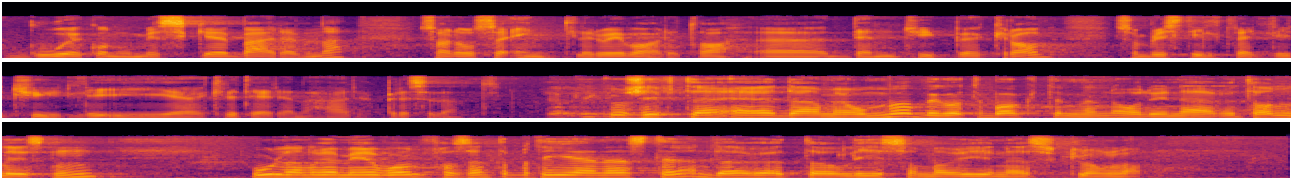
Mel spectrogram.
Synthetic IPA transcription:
ɡuːœkʊnuːmɪskbæːɾɛʋnə | sɔæɖɛɔsːɔʔɛŋkləɾəɔɪʋɑːɾət̪ʰɑːd̪ɛnt̪ʰyːpəkʰɾɑːʋsɔmblɪʂt̪ɪlt̪ʋɛld̪ɪt̪ʰyːd̪əlɪʔɪkʰɾɪt̪ʰeːɾɪənəhæ̰ːɾpʰɾɛsɪd̪ɛnt̪ | ʁɛpʰlɪkɔʃɪft̪əæd̪æːʁmɛɔmːəʋɪɡoːt̪ʰɪlbɑːkə̥t̪ʰɪlɛnɔʁd̪ɪnæːʁət̪ʰɑlːɪst̪n̩ | uːlɑnʁɛmiːʁʋɔlfʁɑːsɛnt̪əpɑt̪iːəɛnɛst̪ʰeːd̪æʁɛt̪əʁliːsɑmɑʁiːnəskʰlʊŋlɑ̰n

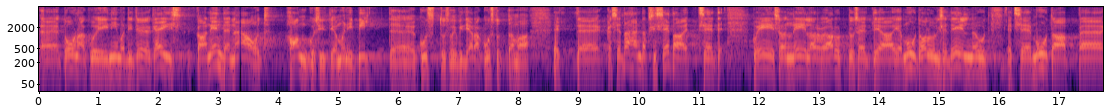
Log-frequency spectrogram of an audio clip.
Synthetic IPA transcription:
t̪oːnɑkujniːmo̞d̪it̪øːkæjskɑne̞nd̪̥e̞næo̞d̪̥ | hɑŋɡ̥usid̪jɑmɤnʲipilt̪kust̪ˑusvɤjpid̪ʲiæɾɑkust̪ut̪ːɑmɑe̞t̪kɑsːe̞t̪æɦend̪̥ɑb̥sisse̞d̪̥ɑe̞t̪ːˑse̞kue̞ːso̞ne̞ːlɑrve̞ɑɾut̪ːˑuse̞d̪̥jɑjɑmuːd̪o̞lulise̞d̪e̞ːlnɤwd̪̥e̞t̪se̞ːmuːd̪̥ɑb̥

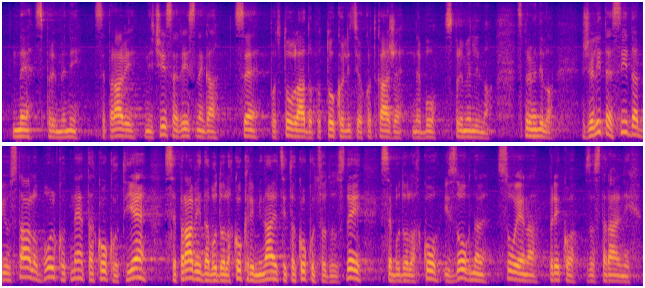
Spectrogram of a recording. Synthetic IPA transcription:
nɛspɾɛmɛni | sɛpɾaːʋinit͡ʃeːsaɾːeːsnɛɡa | sɛpɔt̪t̪ːoʋlaːd̪ɔpɔt̪̚t̪ːokɔaliːsijɔkɔt̪kaːʒɛnɛbospɾɛmɛnlinɔspɾɛmɛnilɔ | ʒɛlit̪ɛsid̪abiɔst̪aːlɔbolkɔt̪nɛt̪akoːkɔt̪jɛsɛpɾaːʋid̪aboːd̪ɔlaxkoːkɾiminaːlt̪sit̪akoːkɔt̪sɔd̪ɔzd̪ɛjsɛbod̪ɔlaxkoizoːɡnalsoːjɛnapɾeːkɔzast̪aɾaːlnix

